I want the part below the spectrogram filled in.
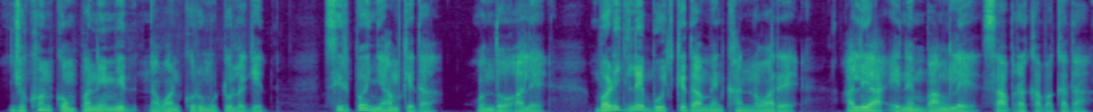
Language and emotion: Santali, sad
